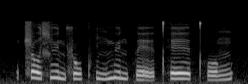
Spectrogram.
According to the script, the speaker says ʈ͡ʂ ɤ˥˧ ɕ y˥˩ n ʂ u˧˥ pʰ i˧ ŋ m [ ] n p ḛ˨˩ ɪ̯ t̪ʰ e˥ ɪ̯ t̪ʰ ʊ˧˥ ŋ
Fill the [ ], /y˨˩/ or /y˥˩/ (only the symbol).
y˥˩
